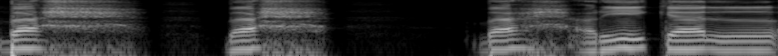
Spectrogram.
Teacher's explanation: dia punya sifat hames mengalirnya nafas fil bah bah bah bah bahrikal a'la kemudian di sini kal a alam ada alif lam lag alif lam qamariah dibac dengan jelas aam kemudian ada huruf ain yang dia disuk sukunkan.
